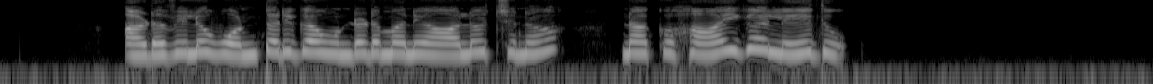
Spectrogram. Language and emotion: Telugu, fearful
